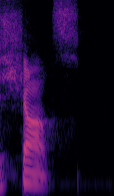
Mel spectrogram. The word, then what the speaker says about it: Chants: The nickname for Coastal Carolina is the Chants, which is spelled like chants.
